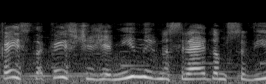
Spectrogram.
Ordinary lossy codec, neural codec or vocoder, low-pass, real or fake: AAC, 32 kbps; none; 7.2 kHz; real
